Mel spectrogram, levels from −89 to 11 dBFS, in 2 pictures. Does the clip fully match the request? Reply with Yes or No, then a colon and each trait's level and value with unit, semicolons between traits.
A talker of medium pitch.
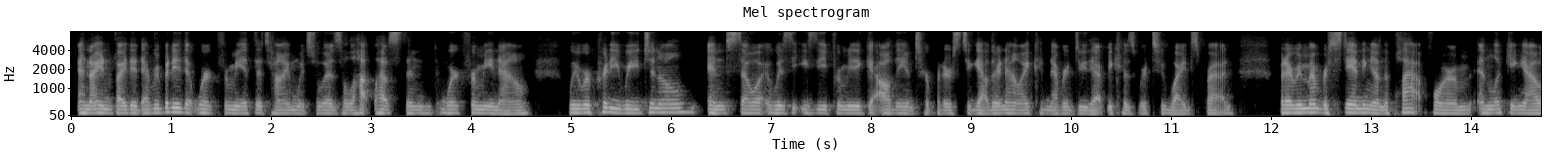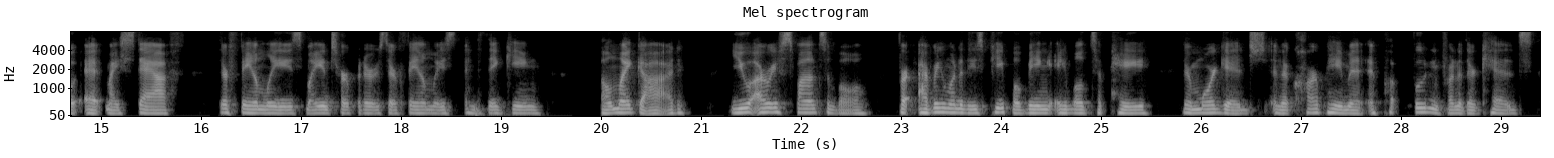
No: low, 120 Hz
